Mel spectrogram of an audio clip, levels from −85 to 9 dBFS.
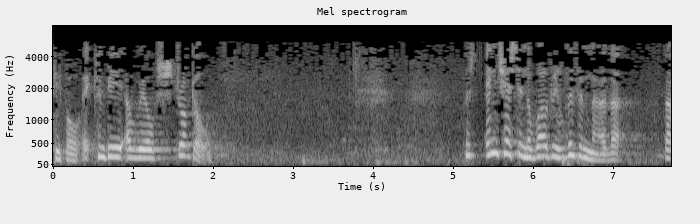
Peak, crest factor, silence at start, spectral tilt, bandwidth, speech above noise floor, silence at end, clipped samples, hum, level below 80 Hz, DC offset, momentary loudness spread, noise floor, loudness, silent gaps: -2 dBFS; 14 dB; 0 s; -10.5 dB/octave; 5.8 kHz; 22 dB; 0 s; under 0.1%; none; -46 dBFS; under 0.1%; 23 LU; -37 dBFS; -15 LUFS; none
